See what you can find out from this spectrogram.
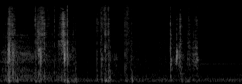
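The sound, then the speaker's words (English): Tarot cards rustling as one is drawn from the deck, heard as a series of short, papery swishes and flicks in uneven bursts, fairly soft and with no voices. “you guys know the drill. Let's pull a card for the week.”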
